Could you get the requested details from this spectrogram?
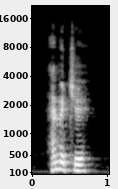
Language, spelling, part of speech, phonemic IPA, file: Dutch, hemmetje, noun, /ˈɦɛ.mə.tjə/, Nl-hemmetje.ogg
- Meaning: shirt, blouse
